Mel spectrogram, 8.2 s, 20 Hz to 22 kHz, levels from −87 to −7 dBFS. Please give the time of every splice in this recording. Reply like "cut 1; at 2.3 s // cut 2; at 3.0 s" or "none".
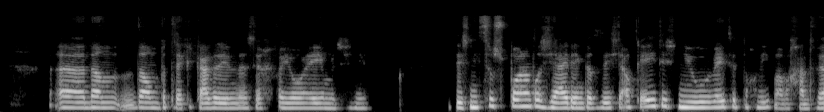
none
